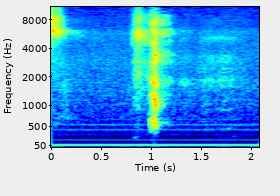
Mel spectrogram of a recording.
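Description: A woman's short laugh, one brief breathy burst about a second in, over a steady low electrical hum.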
